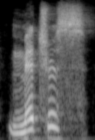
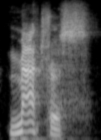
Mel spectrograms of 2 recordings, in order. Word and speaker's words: mattress: to the word mattress instead of metc it's ma mattress mattress okay so on the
